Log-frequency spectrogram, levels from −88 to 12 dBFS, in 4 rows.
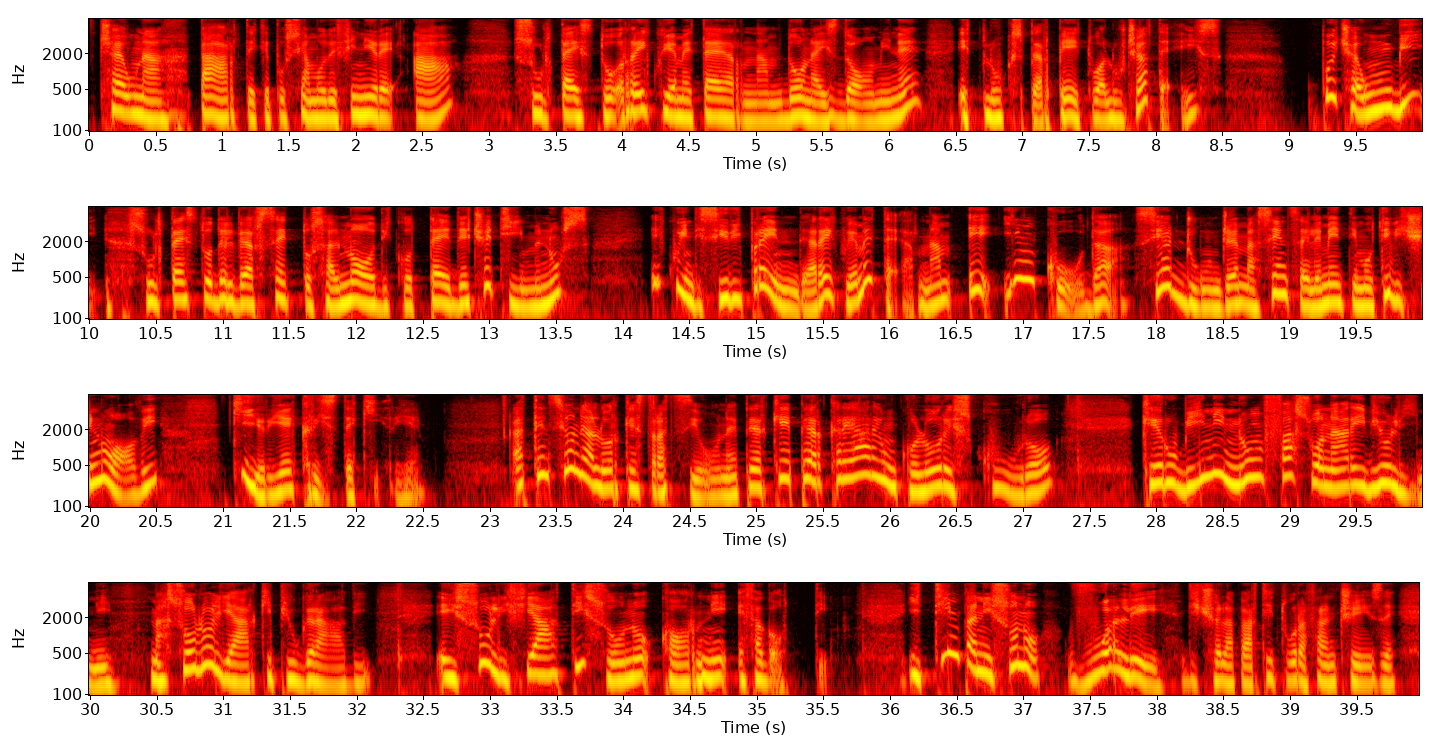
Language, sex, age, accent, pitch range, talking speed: Italian, female, 50-69, native, 160-225 Hz, 130 wpm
